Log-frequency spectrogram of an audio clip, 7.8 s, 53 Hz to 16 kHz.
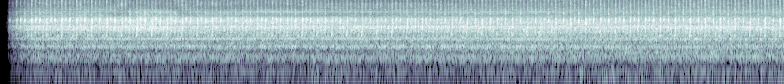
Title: Ticking noise from engine in Audi A 6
